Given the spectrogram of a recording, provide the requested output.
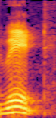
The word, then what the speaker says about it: weight: देखिए ये क्या है ये वेट है WEIGHT वेट। तो इसमें जो साइलेंट वर्ड है आपका जी है, इसमें आपका जी जो है साइलेंट वर्ड है।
